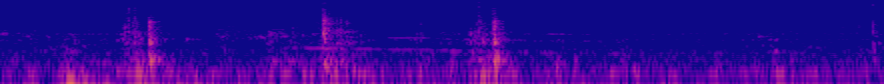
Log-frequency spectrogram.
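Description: VCR tape mechanism clicking as it loads and engages the tape to play: four faint, irregularly spaced clicks, with a faint motor whine that falls slightly in pitch in the middle.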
